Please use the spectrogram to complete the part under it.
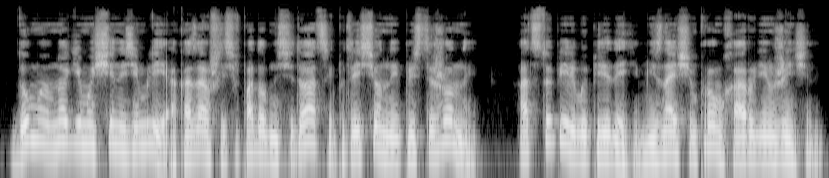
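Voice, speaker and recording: A male narrator reading a first-person adventure audiobook. He speaks at a middle pitch with a lively, varied melody and a measured delivery.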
